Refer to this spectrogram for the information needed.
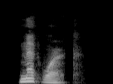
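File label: "network", American English, male; everyone-can-use-english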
